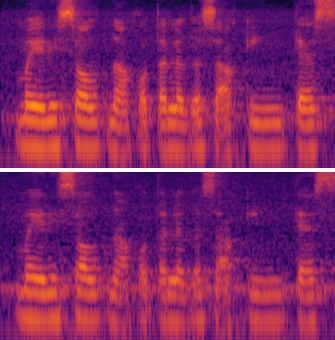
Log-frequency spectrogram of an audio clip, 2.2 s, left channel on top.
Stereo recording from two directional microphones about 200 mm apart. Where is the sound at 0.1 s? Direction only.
20° left (ahead or behind).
